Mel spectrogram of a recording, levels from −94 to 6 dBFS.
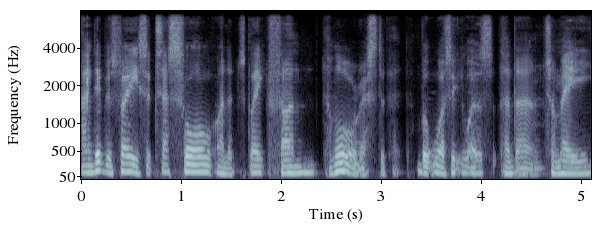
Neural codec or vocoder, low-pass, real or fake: codec, 24 kHz, 0.9 kbps, WavTokenizer, medium music audio release; 7.2 kHz; fake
